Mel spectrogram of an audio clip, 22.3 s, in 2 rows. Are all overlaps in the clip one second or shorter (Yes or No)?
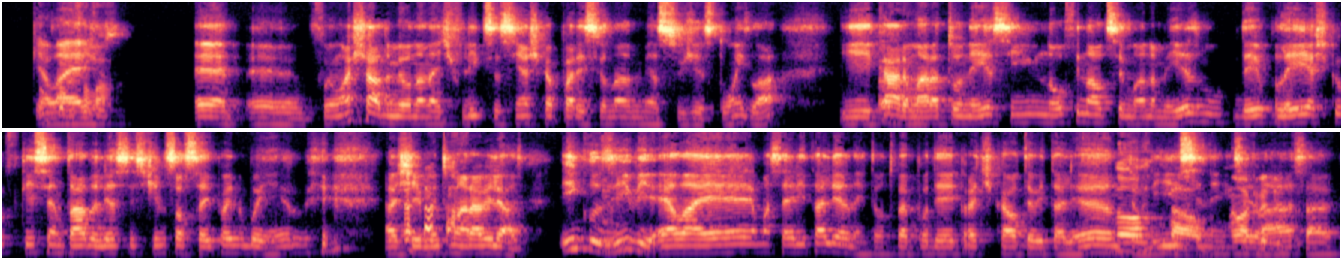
No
